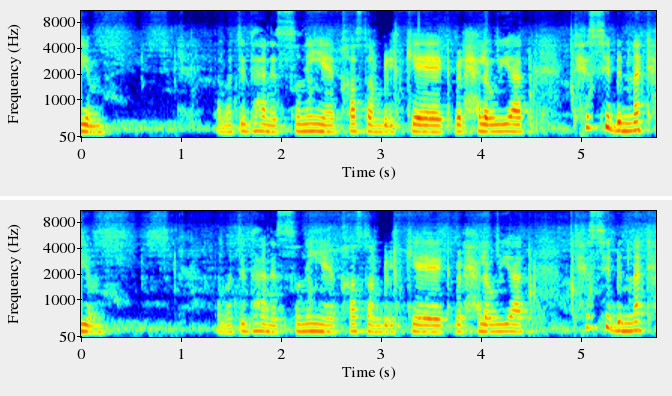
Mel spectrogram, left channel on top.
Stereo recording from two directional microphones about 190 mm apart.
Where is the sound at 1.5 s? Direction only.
40° left (ahead or behind).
